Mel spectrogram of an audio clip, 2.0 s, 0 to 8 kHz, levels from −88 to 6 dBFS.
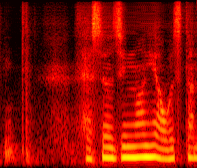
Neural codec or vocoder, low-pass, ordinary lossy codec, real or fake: codec, 16 kHz, 0.3 kbps, FocalCodec; none; none; fake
